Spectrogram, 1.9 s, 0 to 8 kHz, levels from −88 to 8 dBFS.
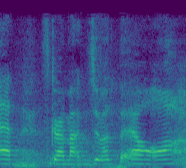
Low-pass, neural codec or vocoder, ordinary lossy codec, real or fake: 7.2 kHz; codec, 16 kHz, 1 kbps, X-Codec, HuBERT features, trained on LibriSpeech; AAC, 48 kbps; fake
